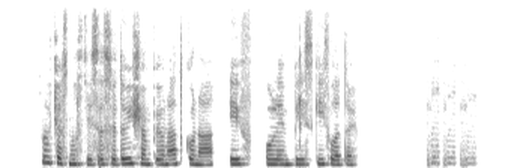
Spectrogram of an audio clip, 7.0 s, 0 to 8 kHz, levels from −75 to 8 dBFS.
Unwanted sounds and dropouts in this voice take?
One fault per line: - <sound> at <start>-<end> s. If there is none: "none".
- laugh at 5.7-6.4 s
